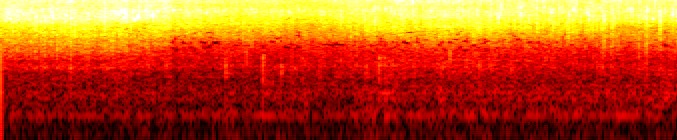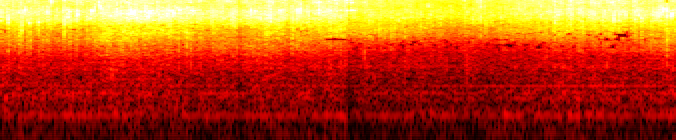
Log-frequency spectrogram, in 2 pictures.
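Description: Blanched green beans sizzling in hot oil with garlic in a grill pan: a steady, high frying hiss that dips slightly near the end.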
